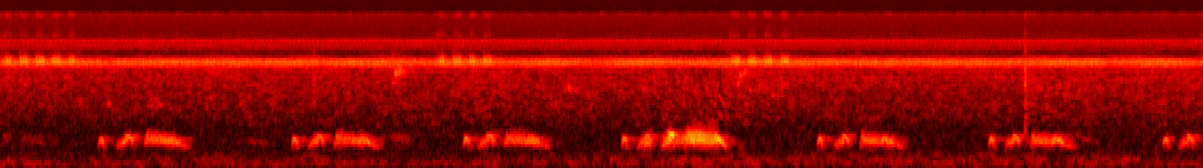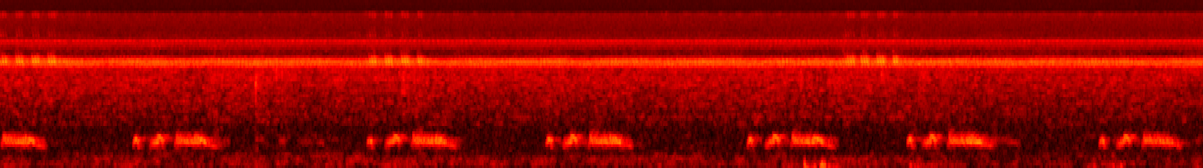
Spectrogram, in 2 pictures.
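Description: Spotted dove (tekukur) cooing over and over, one short phrase about every two seconds, over a steady high insect buzz.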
